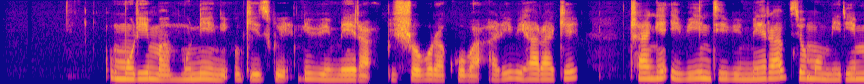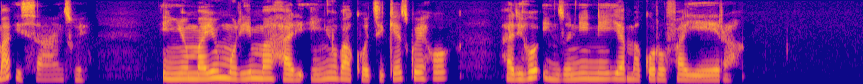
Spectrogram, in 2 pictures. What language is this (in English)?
Rundi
